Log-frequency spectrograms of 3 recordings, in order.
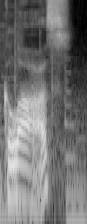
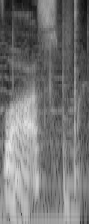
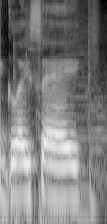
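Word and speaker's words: Glace: So the oh so kind team at Gloss rhymes with gloss because it's spelled G L A C E. So don't say glaze or glaze.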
